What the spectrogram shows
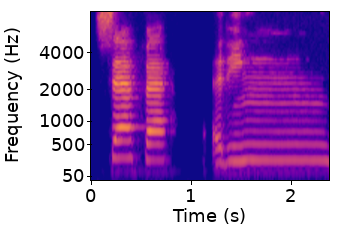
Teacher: This is light ikhfa because fa is among light letters. So you are hiding the sound of tanween and going towards makhraj of fa and keeping sound in your nose.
